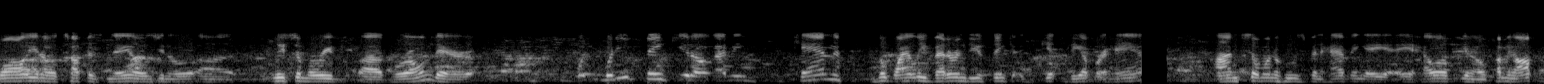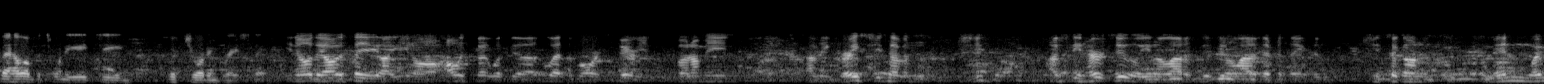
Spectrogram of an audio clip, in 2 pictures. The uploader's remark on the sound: LIVE at Warrior Wrestling IV. LIVE at Marian Catholic in Chicago Heights, IL for everything Warrior Wrestling!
